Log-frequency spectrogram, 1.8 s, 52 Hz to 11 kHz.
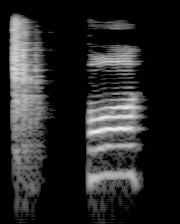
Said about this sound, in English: And that's 1d10. Roll damage. So where's my 10-sided dice? This.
